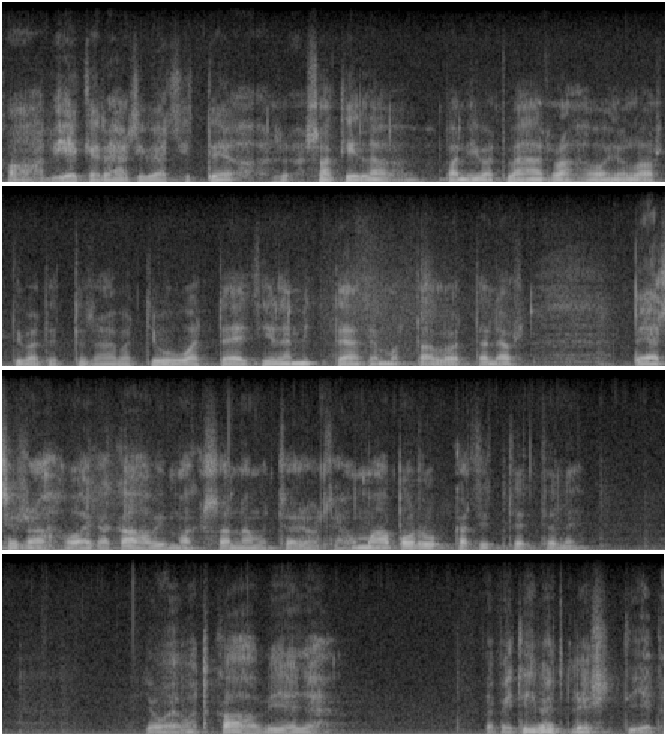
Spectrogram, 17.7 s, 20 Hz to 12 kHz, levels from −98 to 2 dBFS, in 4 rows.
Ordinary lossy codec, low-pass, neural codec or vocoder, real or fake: none; none; none; real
